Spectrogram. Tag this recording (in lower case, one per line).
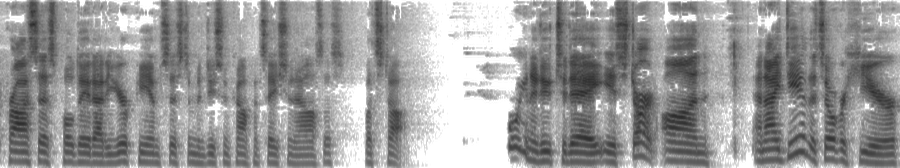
speech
